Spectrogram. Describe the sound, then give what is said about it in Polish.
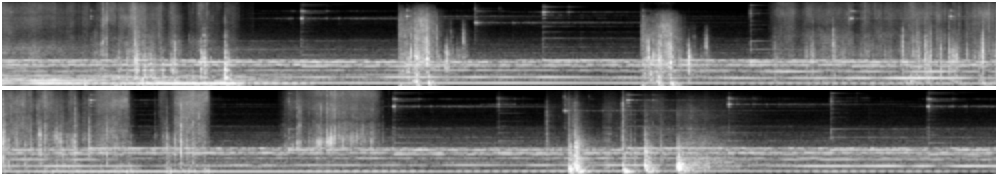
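Wooden floorboards creak in the silence of the night, sudden and growing, giving a few dull, muffled cracks at irregular intervals, some short and sharp, others drawn out, over a steady low hum in the background. “Senne marzenia o dzieciństwie przerywa nagły i narastający dźwięk skrzypiącej podłogi. Głuchy i stłumiony trzask drewnianych desek niczym krzyk dziecka przenika melodyjną ciszę nocy.”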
